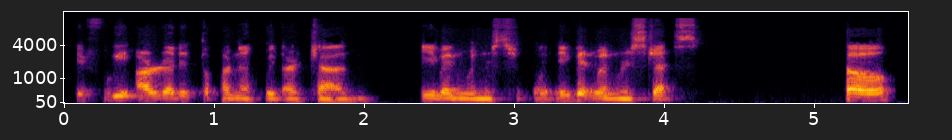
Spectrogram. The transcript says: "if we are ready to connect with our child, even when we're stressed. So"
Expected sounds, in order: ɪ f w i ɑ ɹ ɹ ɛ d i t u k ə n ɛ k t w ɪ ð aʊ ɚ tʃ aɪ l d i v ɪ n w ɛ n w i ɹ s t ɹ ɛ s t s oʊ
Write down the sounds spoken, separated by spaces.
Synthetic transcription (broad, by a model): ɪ f w i ɑ ɹ ɹ ɛ d i t u k ə n ɛ k t w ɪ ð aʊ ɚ tʃ aɪ l d i v ɪ n w ɛ n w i w s t ɹ ɛ s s oʊ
